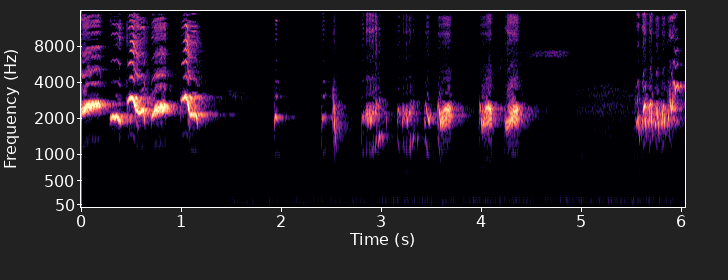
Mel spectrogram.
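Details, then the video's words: Caged fighting Chinese hwamei giving short bursts of harsh, squawky warbled phrases separated by brief pauses, with a faint low hum beneath. "Họa mi chiến"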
